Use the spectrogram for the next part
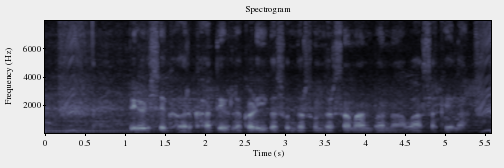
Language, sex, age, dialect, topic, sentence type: Bhojpuri, male, 18-24, Western, agriculture, statement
